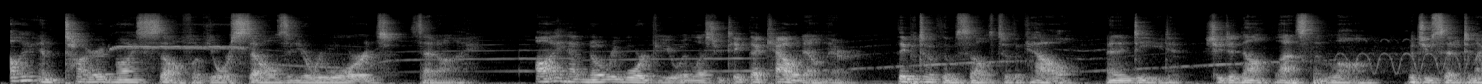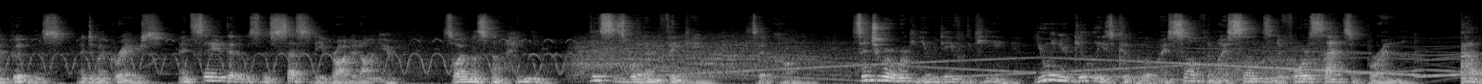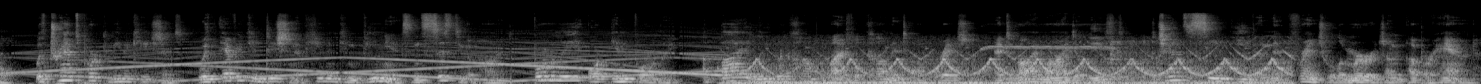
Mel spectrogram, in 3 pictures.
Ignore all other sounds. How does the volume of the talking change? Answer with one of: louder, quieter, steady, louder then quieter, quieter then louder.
steady.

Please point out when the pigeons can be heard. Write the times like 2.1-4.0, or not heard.
not heard.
